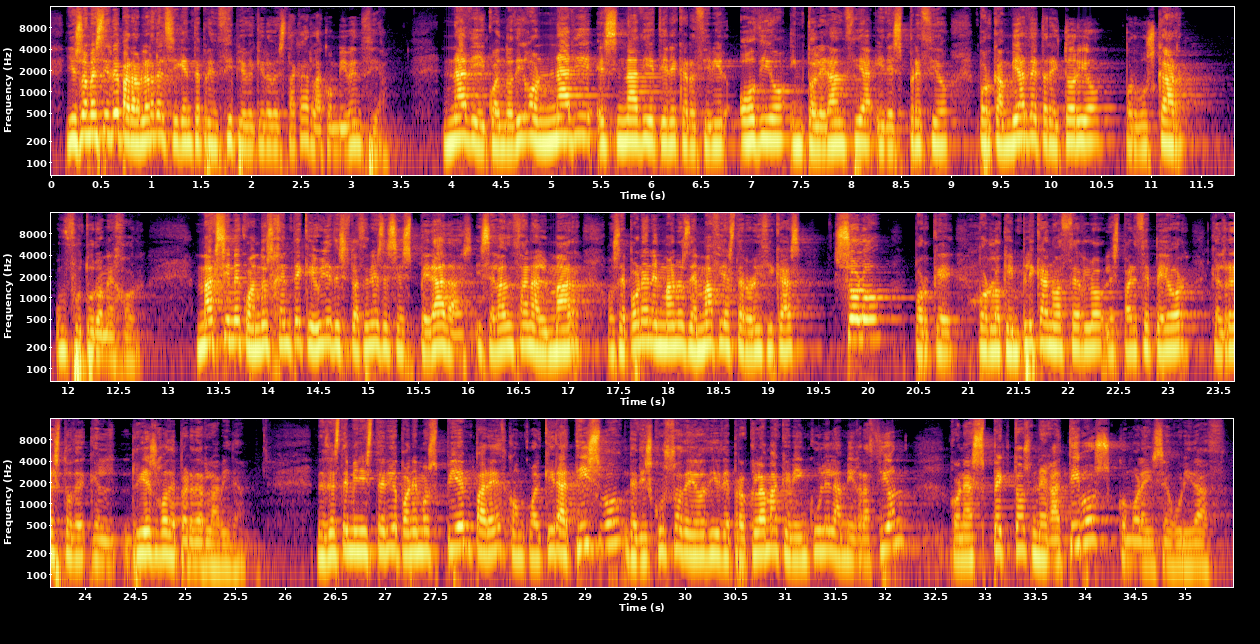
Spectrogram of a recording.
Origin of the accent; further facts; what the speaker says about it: Pamplona, Navarre, Spain; Yo nací en Pamplona en 1975 y allí he desarrollado mi carrera personal y eh, profesional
